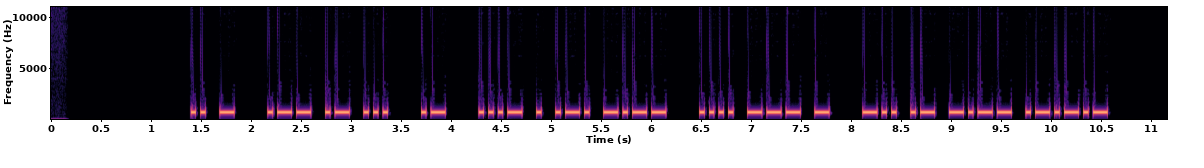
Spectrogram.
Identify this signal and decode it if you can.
Morse code, heard as a keyed tone, about 25 wpm, 700 Hz. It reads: IT WAS A VERY HOT DAY.
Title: Sentences from Top 1000 Words - Review Part 3 - 25wpm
